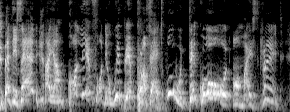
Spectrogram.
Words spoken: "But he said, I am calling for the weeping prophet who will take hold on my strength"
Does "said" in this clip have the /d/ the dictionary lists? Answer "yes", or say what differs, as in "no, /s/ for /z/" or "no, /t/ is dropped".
yes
